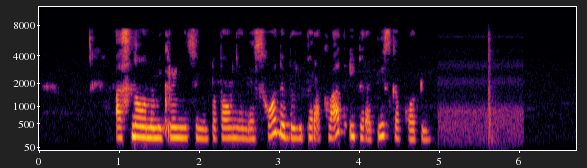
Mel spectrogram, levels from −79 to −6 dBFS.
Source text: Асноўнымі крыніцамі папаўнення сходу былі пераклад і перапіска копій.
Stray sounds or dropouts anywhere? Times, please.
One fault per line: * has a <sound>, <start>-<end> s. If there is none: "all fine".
* has a thud, 5.6-6.0 s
